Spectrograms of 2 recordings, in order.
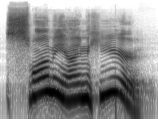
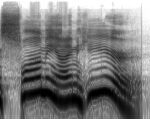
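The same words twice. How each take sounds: First: Retold call, high and louder; insistent plea. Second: Loud, high retold cry for attention; desperate plea. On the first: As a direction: plead to be noticed. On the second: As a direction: plead desperately to be noticed. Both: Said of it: "More desperate".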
